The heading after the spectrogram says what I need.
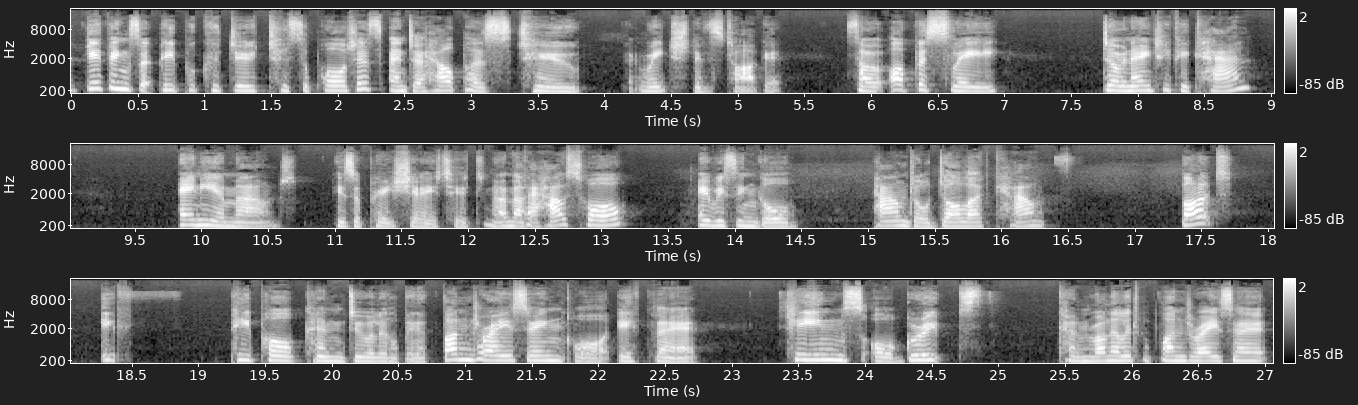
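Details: Adult woman speaking; normal speech.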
